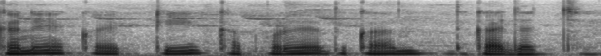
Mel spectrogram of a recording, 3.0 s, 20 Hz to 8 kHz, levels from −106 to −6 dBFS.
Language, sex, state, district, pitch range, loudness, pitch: Bengali, male, Assam, Hailakandi, 150-155 Hz, -21 LUFS, 150 Hz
